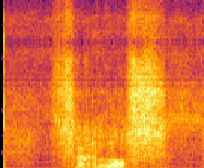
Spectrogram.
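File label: "verlof", Dutch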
